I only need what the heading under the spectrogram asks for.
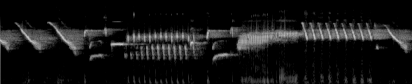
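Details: Caged canary singing splendidly: fast rattling trills and sweeping whistled slides between high and middle pitch, with buzzy pulsed rolls shifting every half second or so; clean recording, no other sounds.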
